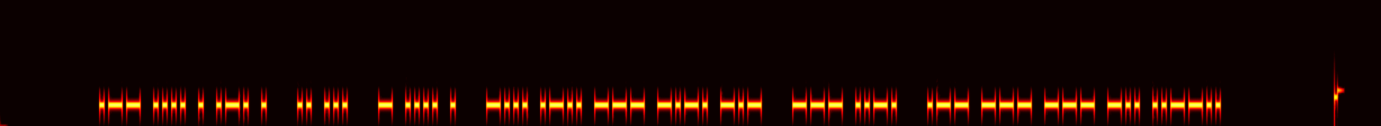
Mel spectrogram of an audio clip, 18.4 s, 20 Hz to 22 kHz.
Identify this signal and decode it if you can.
Morse code, heard as a keyed tone, about 21 wpm, 700 Hz. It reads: WHERE IS THE BLOCK OF WOOD?
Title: Sentences from Top 1600 Words 20wpm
